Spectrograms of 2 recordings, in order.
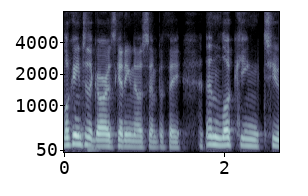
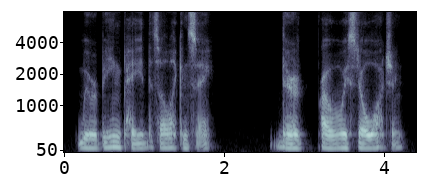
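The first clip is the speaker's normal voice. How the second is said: hushed whisper; 5 semitones lower than usual. A captive held by a guard answers his questioner while looking down, whispering. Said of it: "looks down and whispers and says".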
